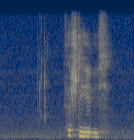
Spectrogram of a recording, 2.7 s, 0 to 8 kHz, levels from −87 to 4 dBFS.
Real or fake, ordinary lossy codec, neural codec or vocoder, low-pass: real; none; none; 7.2 kHz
